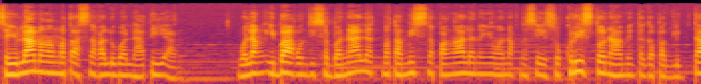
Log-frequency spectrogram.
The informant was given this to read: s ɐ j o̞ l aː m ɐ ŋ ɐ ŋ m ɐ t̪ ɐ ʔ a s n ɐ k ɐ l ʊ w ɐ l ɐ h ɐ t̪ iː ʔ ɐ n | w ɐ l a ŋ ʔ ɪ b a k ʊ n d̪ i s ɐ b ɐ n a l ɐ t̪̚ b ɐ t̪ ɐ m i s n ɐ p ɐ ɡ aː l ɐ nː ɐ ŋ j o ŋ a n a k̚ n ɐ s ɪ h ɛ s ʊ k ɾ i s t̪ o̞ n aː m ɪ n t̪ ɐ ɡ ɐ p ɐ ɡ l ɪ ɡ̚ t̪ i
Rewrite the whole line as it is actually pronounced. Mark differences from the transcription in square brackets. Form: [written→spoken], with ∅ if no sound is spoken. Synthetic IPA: s ɐ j o̞ l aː m ɐ ŋ ɐ ŋ m ɐ t̪ ɐ ʔ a s n ɐ k ɐ l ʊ w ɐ l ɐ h ɐ t̪ iː ʔ ɐ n | w ɐ l a ŋ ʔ ɪ b a k ʊ n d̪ i s ɐ b ɐ n a l ɐ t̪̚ [b→m] ɐ t̪ ɐ m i s n ɐ p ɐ [ɡ→ŋ] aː l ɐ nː ɐ ŋ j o ŋ [a→ɐ] n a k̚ n ɐ s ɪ h ɛ s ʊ k ɾ i s t̪ o̞ n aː m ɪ n t̪ ɐ ɡ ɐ p ɐ ɡ l ɪ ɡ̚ t̪ [i→a]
